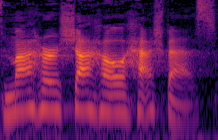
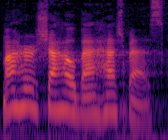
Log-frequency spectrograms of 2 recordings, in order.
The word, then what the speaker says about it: Maher-Shalal-Hash-Baz: It's Maher-Shalal-Hash-Baz. Maher-Shalal-Hash-Baz.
